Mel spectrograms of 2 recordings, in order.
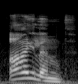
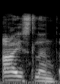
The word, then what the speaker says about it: island: island جزيرة ولا نقول Iceland أو Iceland island جزيرة.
